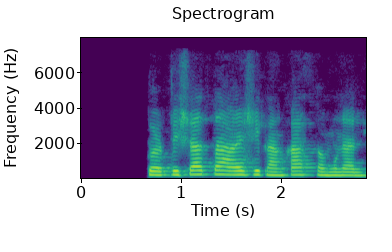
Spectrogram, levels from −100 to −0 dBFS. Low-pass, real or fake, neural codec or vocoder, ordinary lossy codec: 7.2 kHz; fake; codec, 16 kHz, 2 kbps, FreqCodec, larger model; AAC, 48 kbps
